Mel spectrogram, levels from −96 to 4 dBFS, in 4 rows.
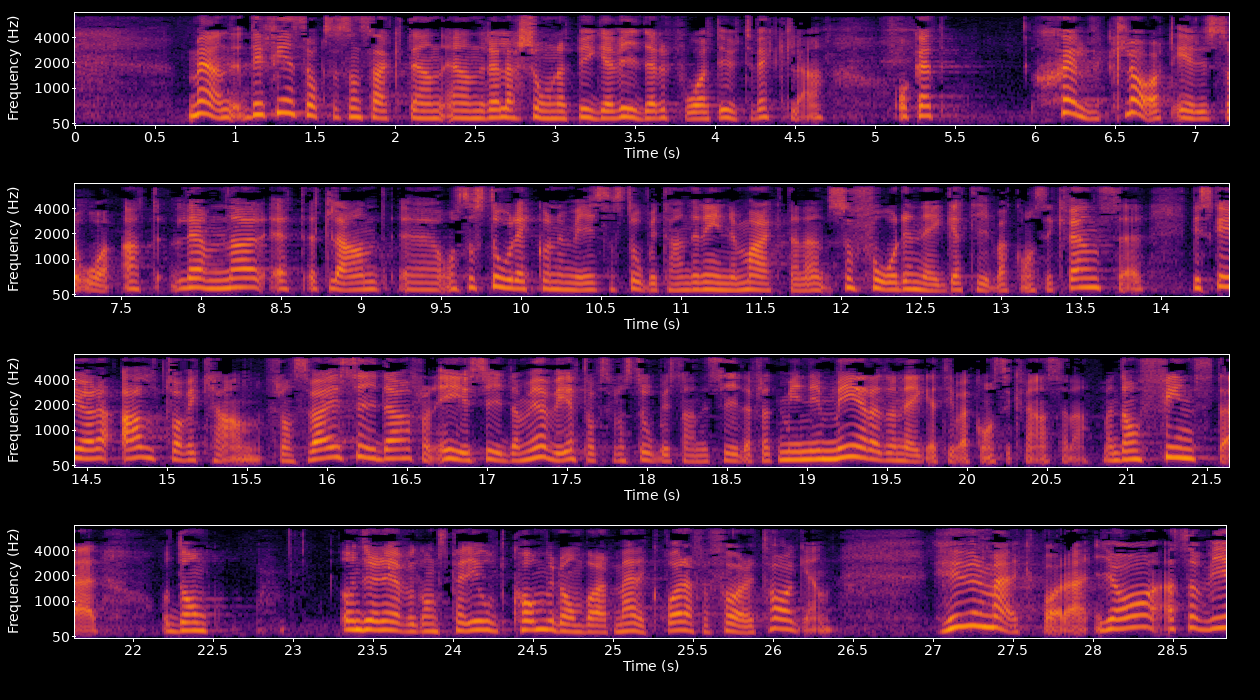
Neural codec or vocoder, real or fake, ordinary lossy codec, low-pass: none; real; MP3, 32 kbps; 7.2 kHz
